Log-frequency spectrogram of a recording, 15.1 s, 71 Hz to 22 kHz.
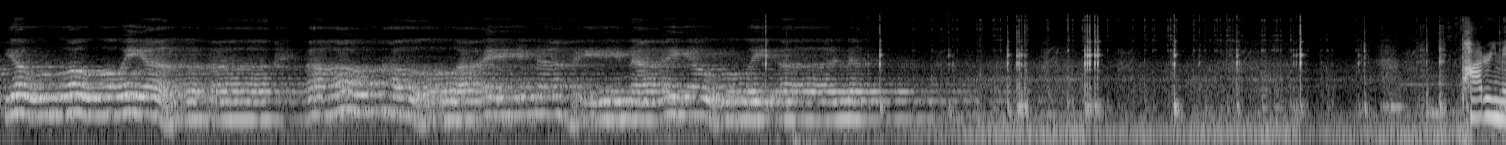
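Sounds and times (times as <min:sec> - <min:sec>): low steady hum: 0:00.0 - 0:15.0
sharp clicks and cracks: 0:08.6 - 0:15.0.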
